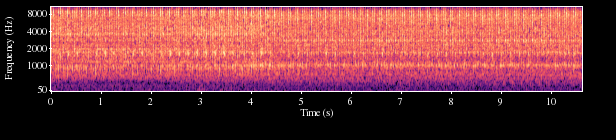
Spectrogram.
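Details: 2004 Toyota Corolla E120 1.6 petrol 3ZZ-FE at idle: an uneven, loping beat of about three pulses a second with engine vibration and RPM drops; the owner suspects a misfire, but the OBD scan shows no codes, unconfirmed.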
